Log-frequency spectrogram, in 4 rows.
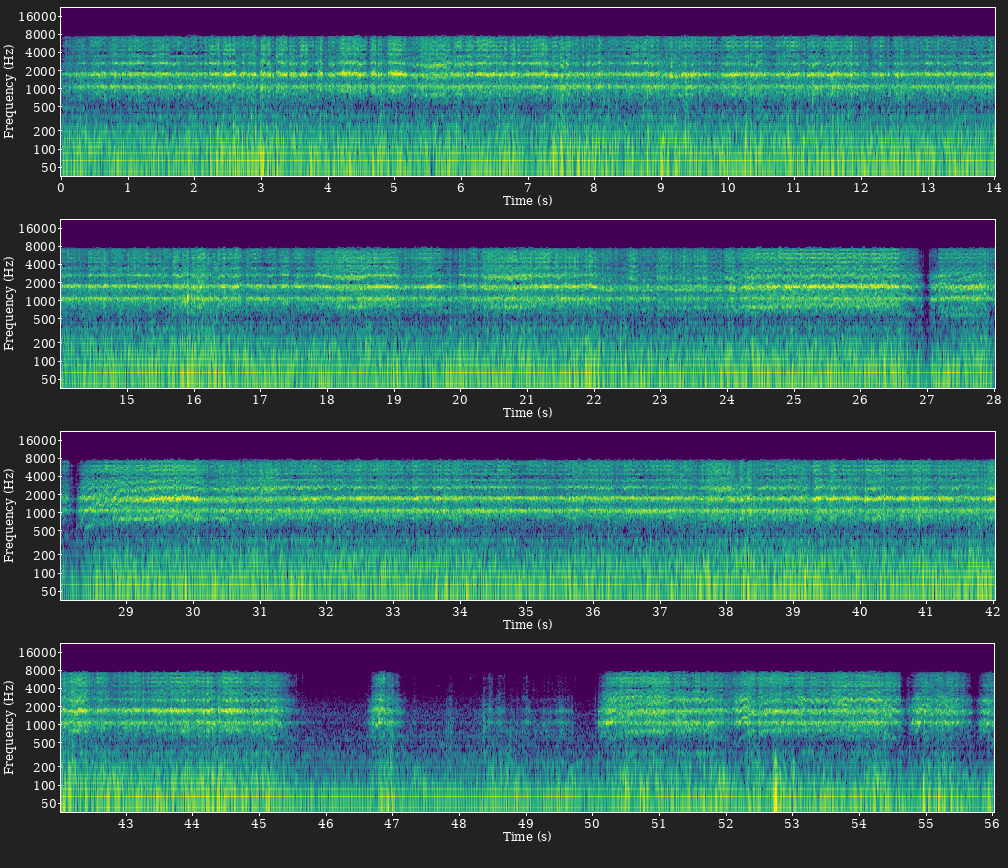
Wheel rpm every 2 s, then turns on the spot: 230, 240, 230, 230, 230, 230, 240, 230, 230, 230, 220, 210, 200, 130, 140, 220, 230, 240, 230, 230, 230, 230, 160, 20, 20, 160, 190, 120.
46-50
